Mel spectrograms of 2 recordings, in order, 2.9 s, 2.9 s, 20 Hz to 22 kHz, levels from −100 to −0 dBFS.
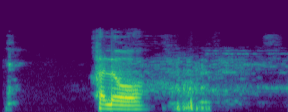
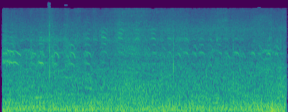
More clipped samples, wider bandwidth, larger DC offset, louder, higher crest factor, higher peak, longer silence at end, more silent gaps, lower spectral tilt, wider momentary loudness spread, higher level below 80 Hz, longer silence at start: neither; second, 6.6 kHz vs 16.5 kHz; neither; first, -15 LUFS vs -24 LUFS; about the same, 18 dB vs 16 dB; first, -2 dBFS vs -6 dBFS; first, 0.8 s vs 0 s; neither; first, -6.5 dB/octave vs -5 dB/octave; first, 21 LU vs 2 LU; second, -58 dBFS vs -32 dBFS; about the same, 0.1 s vs 0 s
